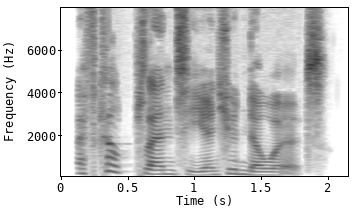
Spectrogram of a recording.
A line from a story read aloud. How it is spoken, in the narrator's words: Clint scoffed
